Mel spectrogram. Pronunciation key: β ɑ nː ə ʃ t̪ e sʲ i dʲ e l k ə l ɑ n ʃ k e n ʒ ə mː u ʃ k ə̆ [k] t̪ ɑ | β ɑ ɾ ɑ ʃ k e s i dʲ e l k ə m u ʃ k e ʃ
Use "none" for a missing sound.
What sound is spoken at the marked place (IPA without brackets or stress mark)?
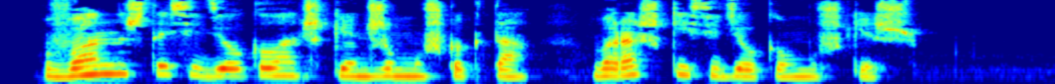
k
